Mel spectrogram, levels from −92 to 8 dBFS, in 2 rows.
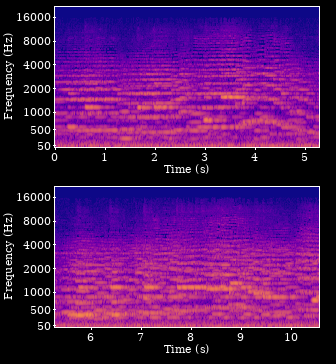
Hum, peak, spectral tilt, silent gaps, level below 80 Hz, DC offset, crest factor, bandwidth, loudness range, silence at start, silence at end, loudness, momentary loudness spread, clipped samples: none; -14 dBFS; -4 dB/octave; none; -42 dBFS; under 0.1%; 16 dB; 16 kHz; 3 LU; 0 s; 0 s; -30 LUFS; 9 LU; under 0.1%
